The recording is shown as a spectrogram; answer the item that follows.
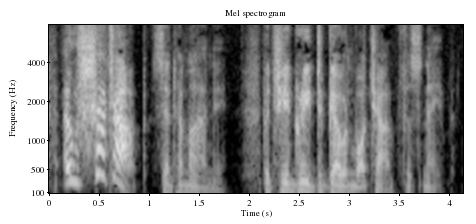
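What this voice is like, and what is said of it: Usual voice. Nothing is said of it.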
